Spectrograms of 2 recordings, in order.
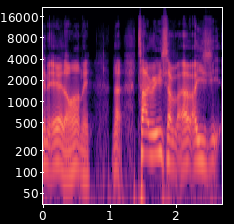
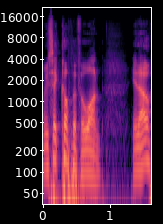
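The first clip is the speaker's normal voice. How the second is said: plain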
